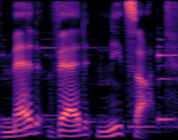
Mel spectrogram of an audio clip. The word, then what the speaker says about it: Medvednica: the local name right, Medvednica. Pronounced Med-ved-nitsa.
